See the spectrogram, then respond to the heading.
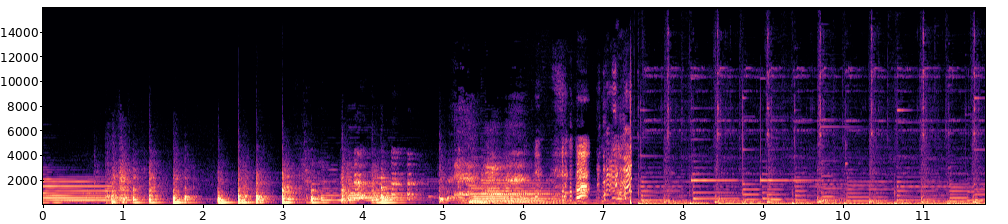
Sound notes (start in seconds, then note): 4.5 quiet giggles; 6.1 baby giggles; 8.1 cheerful music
